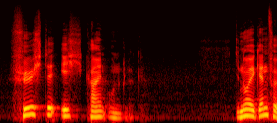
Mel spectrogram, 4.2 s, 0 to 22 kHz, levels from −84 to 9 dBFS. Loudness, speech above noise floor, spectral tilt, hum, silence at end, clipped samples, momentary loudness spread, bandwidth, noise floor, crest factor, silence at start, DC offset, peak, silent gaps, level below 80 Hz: -27 LUFS; 40 dB; -6.5 dB/octave; none; 0 s; under 0.1%; 13 LU; 16.5 kHz; -66 dBFS; 18 dB; 0.2 s; under 0.1%; -10 dBFS; none; -68 dBFS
